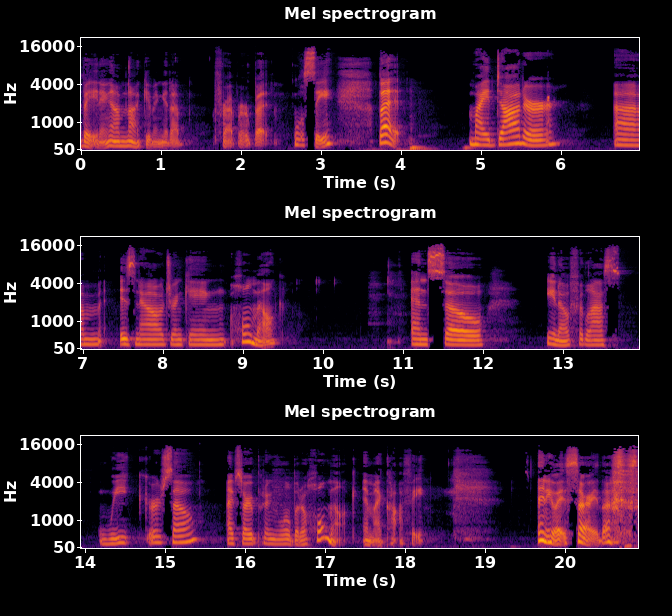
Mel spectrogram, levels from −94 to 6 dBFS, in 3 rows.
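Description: Short chirps and noise blips at 1.66–1.76 s after "not giving it up", 2.74 s, 5.82–5.84 s, and 17.81 s after "whole milk in my": corrupt frames decoded, with flipped bits misplacing spectral energy.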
